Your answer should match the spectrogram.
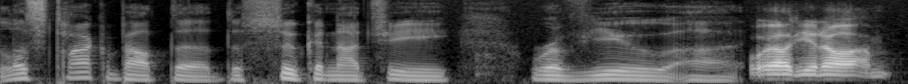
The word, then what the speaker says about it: Sucarnochee: do you pronounce them tsukitachi it's spelled suc AR n och EE and it's a river down here tsukitachi you say tsukitachi and it's a it's a Choctaw word beats I used to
